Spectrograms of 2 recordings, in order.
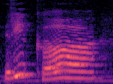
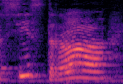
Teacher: в безударном положении у нас произносится и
